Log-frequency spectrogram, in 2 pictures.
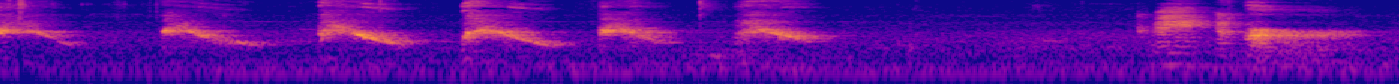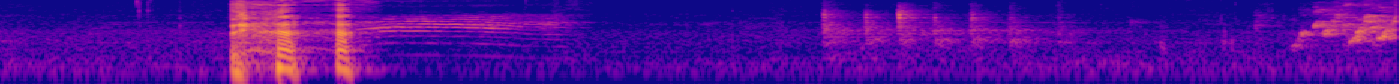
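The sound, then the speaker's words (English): A pet bird calls out "feed the bird" in a speech-like voice among shrill, harmonic squawks, with a loud rasping burst midway trailing into falling whistles, then softer buzzy notes. “we were able to isolate that "feed the bird" because it's actually quite funny”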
